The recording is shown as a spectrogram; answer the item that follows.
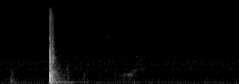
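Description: A single sharp knock about half a second in, a hard object striking a hard surface, with a short fading tail.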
